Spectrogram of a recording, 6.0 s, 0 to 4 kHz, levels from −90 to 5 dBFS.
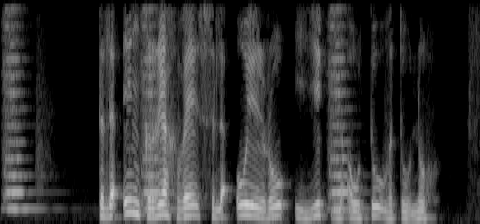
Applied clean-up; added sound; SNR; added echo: none; Bowed string instrument; 12 dB; none.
